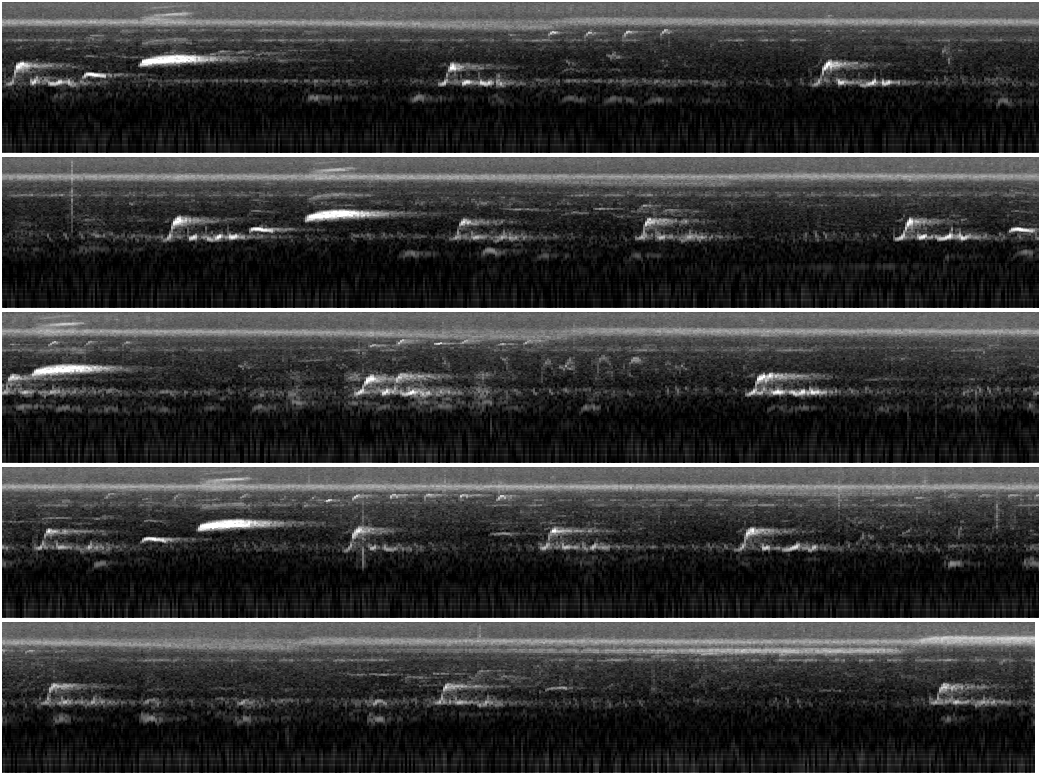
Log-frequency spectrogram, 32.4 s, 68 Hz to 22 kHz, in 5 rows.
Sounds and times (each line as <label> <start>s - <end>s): Birds singing 7.2s - 32.3s
Dogs barking 13.7s - 16.8s
Dogs barking 25.4s - 29.0s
